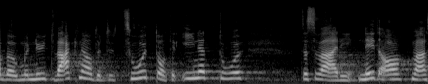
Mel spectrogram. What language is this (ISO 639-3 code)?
gsw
